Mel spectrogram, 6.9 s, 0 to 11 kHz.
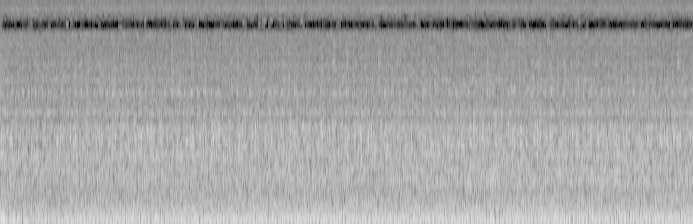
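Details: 1984 Jeep Wagoneer, just revived: heavy, loping idle with about four pulses a second; rough idle, cause unknown; owner thinks a worn belt on loose alternator belt and rough pulleys may be heard.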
